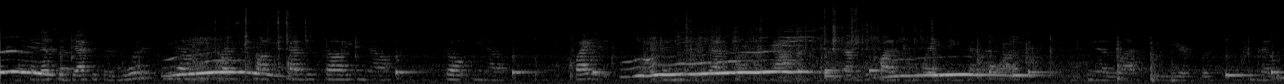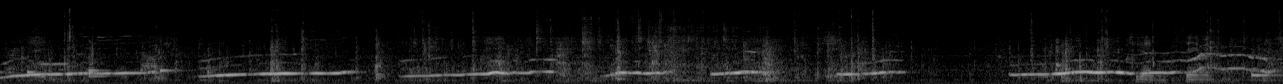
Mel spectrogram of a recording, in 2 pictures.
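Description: Plastic toys clatter softly.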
